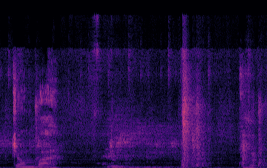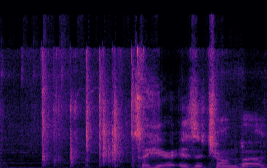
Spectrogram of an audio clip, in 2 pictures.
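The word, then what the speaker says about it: Qanba: I did get a Chamba or Kwamba as you call it, but Chamba is actually what it's pronounced, Chamba.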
